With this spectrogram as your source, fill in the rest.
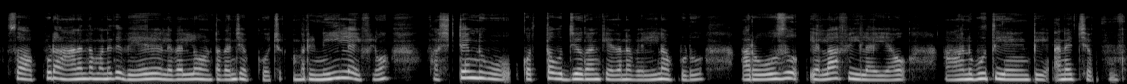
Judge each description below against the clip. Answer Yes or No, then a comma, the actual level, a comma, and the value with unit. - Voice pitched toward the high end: Yes, high, 235 Hz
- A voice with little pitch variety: Yes, narrow, 2.0 semitones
